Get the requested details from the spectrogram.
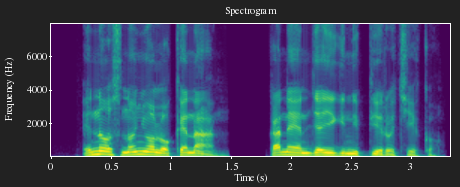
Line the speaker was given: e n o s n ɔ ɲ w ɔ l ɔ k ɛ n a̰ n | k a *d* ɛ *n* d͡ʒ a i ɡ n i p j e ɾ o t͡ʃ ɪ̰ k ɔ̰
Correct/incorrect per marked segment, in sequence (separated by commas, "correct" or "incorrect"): incorrect, correct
